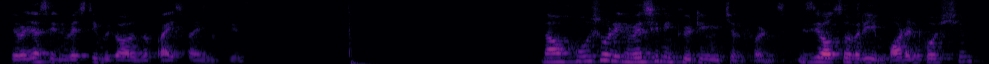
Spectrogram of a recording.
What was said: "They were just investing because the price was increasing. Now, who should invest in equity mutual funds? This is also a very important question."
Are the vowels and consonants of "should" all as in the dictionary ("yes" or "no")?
yes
